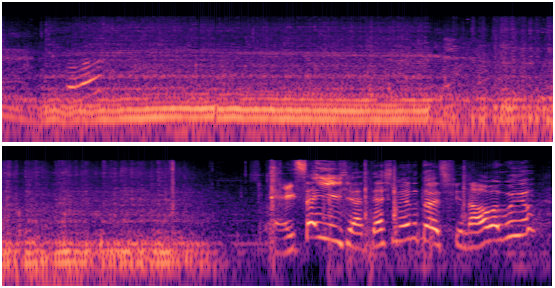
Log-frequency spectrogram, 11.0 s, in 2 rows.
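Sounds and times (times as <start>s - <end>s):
car engine running: 0.0s - 8.0s.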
